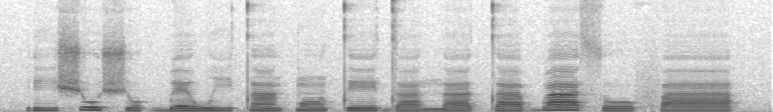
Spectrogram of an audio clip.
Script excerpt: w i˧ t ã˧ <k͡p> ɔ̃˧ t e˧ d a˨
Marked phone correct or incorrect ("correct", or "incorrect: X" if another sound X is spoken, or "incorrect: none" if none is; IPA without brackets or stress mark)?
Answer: correct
